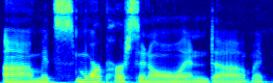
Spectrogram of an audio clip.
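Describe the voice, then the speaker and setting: A woman in her forties from Argentina, a native Spanish speaker, chatting casually as an interview guest and pausing often with ums and uhs. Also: on the low side, big pitch swings, creaky. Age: 40s. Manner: halting, lots of ums and uhs, light laughs. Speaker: guest, patient.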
